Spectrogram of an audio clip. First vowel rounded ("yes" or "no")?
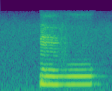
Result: yes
